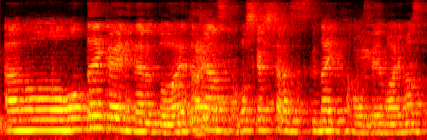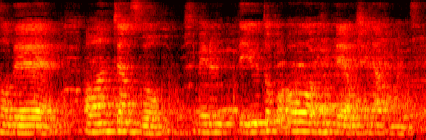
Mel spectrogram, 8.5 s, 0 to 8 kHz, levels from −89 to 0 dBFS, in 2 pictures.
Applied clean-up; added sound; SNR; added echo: neural separator model SepFormer DNS4.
